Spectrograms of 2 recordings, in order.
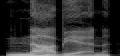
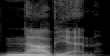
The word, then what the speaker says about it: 那边: And of course, the natural counterpart to that is 那边, pronounced 那边.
